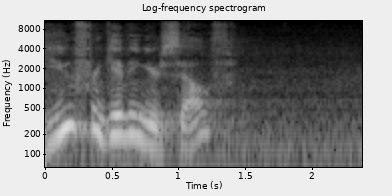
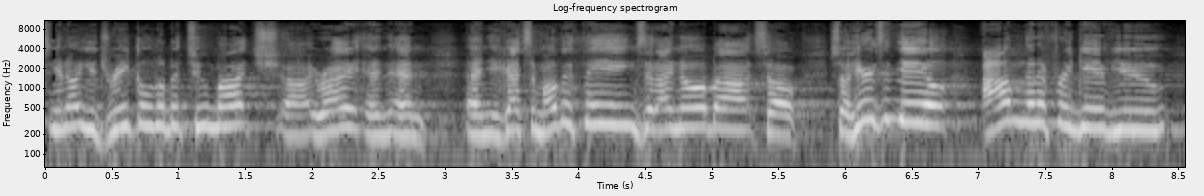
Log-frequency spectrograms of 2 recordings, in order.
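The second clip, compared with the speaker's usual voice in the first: higher and louder, a pushy deal-maker God; mock bargaining God; 5 semitones higher, 4 dB louder than usual. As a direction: lay out the terms like a salesman closing a contract. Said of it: "He doesn't say this".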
